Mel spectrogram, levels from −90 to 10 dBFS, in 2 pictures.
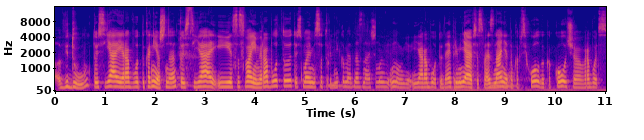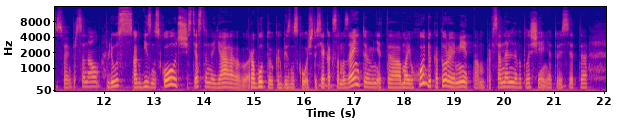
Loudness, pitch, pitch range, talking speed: -21 LUFS, 195 Hz, 180-210 Hz, 175 wpm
